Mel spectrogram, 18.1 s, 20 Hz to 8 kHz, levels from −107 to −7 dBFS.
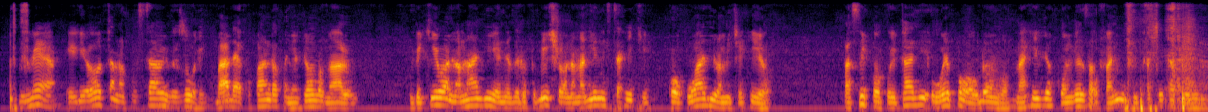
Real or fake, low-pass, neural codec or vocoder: fake; 7.2 kHz; codec, 44.1 kHz, 3.4 kbps, Pupu-Codec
